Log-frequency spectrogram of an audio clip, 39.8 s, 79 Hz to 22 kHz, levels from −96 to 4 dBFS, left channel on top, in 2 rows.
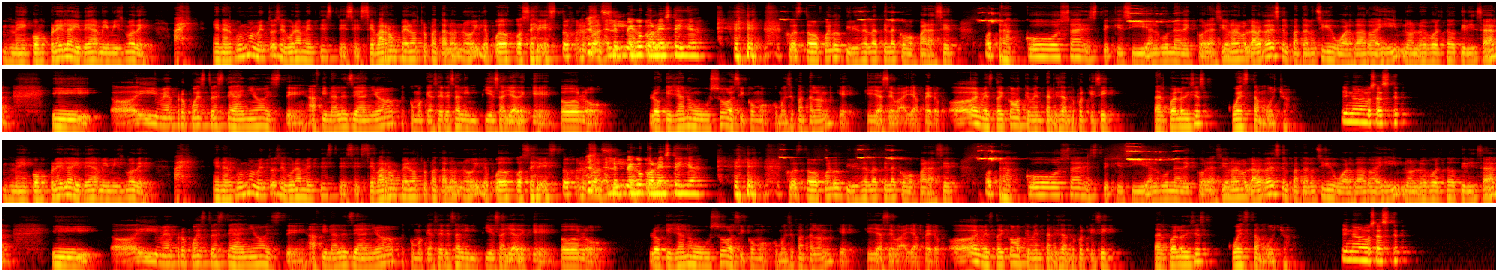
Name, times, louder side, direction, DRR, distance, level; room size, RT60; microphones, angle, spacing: voice 1, 0.0-1.9 2.3-2.5 2.8-8.8 9.5-14.5 14.8-21.1 21.4-27.9 28.6-34.7 35.3-35.9 36.3-37.1, left 2 dB, 50° left, 3 dB, 1.9 m, -30 dB
voice 2, 7.8-9.3 37.8-38.5, left 1 dB, 5° right, 2 dB, 2.6 m, -25 dB
sound 1, 10.4-10.6 11.0-11.1 11.4-12.0 13.0-13.4 14.5-14.6 14.8-15.7, right 6 dB, 55° right, 2.2 m, -27 dB
17.5 x 7.5 x 4.8 m, 0.38 s
head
